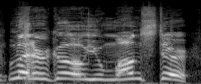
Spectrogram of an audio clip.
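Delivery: hammed-up hero yelling at the monster; shouted. Hero shouting at the villain holding Sakura, loud and high. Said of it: "I shouted".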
